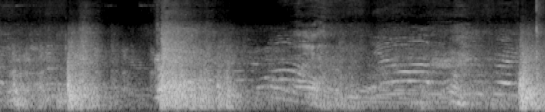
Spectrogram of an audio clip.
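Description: Thuds of a pro-wrestling bout in the ring, a wrestler's body and strikes hitting the canvas, sharp and loud about a second in and again just before the end, among shouting voices of a small crowd.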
